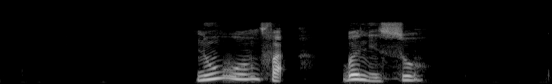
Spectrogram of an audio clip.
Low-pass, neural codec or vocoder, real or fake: 7.2 kHz; none; real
